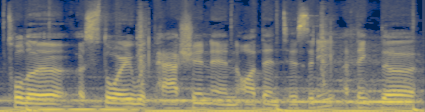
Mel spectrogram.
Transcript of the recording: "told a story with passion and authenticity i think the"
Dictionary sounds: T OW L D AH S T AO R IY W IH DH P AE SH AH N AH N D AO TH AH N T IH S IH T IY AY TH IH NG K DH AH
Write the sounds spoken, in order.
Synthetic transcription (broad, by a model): T OW L D AH S T AO R IY W IH DH P AE SH AH N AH N AO TH AH N T IH S IH T IY AY TH IH NG K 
